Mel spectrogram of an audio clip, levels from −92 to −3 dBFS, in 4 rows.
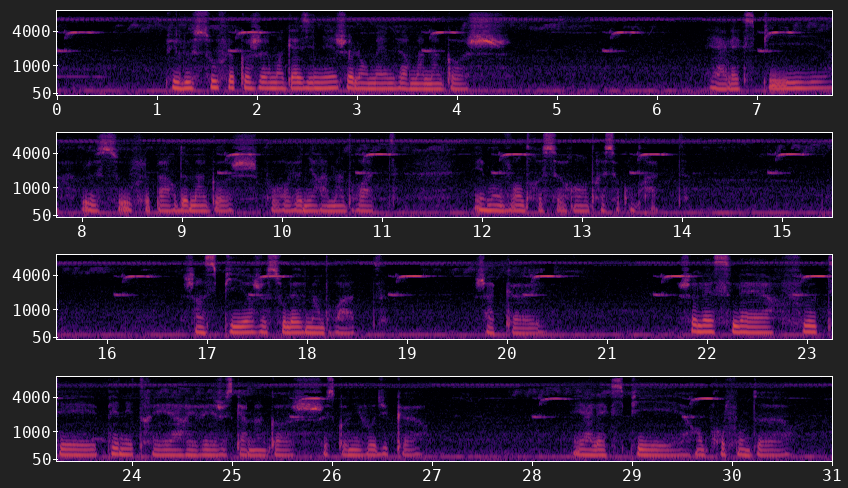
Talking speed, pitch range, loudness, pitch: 120 wpm, 110-150 Hz, -49 LUFS, 135 Hz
